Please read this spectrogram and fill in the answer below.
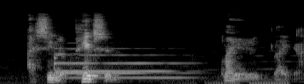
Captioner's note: bell dongs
